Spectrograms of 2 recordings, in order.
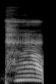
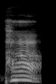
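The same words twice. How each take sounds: No difference in how they are said.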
